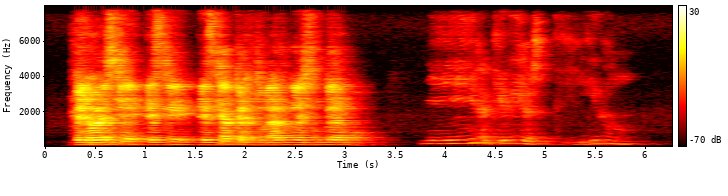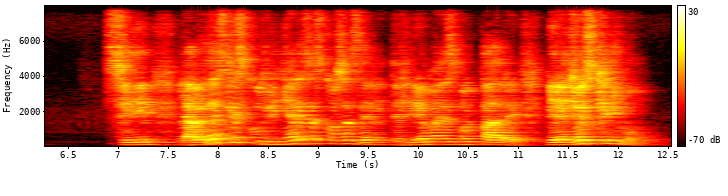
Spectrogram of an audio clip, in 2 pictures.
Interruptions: none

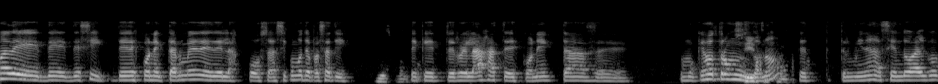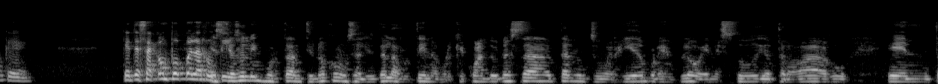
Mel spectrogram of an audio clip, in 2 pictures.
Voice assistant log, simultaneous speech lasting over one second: none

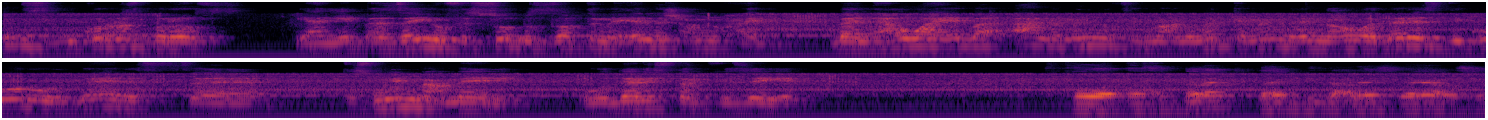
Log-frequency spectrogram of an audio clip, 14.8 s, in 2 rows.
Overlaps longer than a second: none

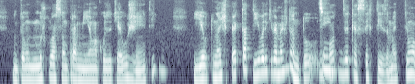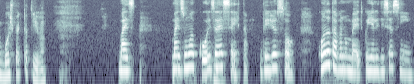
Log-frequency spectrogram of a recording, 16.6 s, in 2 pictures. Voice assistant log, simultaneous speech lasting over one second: none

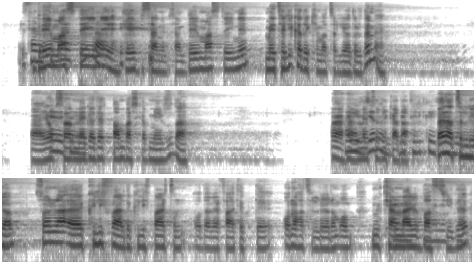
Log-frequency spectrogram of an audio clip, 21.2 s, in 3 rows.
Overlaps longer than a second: present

